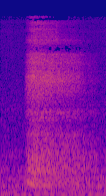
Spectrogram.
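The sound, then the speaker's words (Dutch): One slow inhale through the nose into the belly during a breathing exercise: a soft, airy hiss that lasts about a second and a half, faint and steady, with no talk. “Je ademt in door je neus naar je buik en je ademt uit door je mond, waarbij je zeven pufjes maakt.”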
